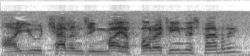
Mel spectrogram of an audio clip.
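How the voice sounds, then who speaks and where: A dull old radio recording with a blustering village butcher. His voice is high and cuttingly bright. He is gruff and imperious, laying down the law. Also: fast talker, slight background noise. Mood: stern. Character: stern, blustering village butcher and family patriarch. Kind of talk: 1940s radio acting.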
